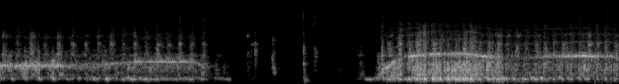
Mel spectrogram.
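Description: Electric sewing machine stitching a seam in two runs: a motor whine with rapid needle strokes for about two seconds, a short pause, then a second, higher-pitched and faster run that stops near the end.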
